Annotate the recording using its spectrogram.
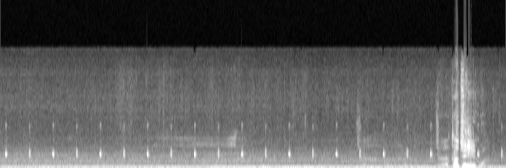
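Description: A car engine hums with steady road rumble from inside the car.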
